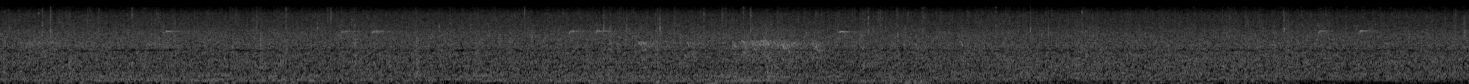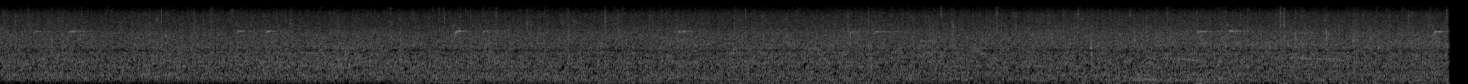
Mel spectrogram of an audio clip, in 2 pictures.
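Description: Steady rainfall, an even hiss of many drops, with faint short high chirps now and then.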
